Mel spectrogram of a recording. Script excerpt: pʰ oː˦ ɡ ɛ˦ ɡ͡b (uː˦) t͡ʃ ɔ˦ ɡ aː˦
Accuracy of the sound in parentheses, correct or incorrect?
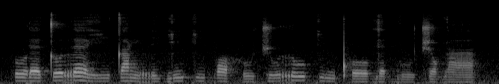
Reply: incorrect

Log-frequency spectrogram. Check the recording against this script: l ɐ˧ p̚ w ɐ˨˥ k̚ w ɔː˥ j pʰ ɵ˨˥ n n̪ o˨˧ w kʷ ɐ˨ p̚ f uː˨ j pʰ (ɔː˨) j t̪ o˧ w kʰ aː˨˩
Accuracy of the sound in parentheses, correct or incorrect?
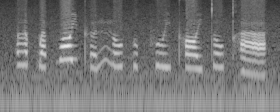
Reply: correct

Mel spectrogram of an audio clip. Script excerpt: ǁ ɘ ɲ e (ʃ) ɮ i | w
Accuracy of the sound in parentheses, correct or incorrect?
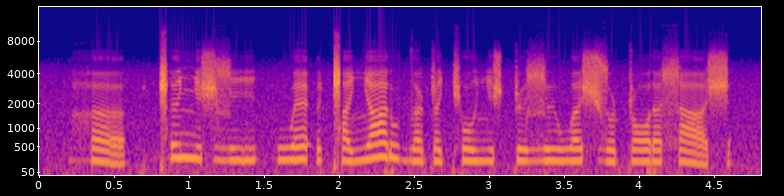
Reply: correct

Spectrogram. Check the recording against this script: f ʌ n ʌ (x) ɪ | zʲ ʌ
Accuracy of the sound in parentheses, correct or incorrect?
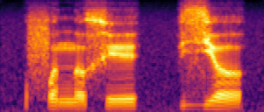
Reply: correct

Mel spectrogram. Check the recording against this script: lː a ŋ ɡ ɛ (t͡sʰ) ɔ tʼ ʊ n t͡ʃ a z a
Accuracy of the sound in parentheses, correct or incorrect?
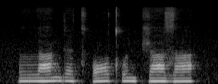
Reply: incorrect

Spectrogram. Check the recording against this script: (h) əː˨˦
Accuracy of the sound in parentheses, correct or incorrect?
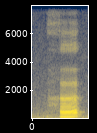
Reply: correct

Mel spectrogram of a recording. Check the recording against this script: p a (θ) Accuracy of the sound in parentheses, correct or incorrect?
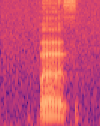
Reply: correct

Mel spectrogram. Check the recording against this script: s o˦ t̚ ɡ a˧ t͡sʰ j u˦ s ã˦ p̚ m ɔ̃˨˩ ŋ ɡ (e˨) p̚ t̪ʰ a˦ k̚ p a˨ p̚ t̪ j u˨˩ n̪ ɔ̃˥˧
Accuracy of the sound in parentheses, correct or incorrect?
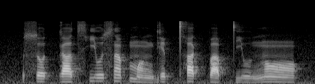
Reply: incorrect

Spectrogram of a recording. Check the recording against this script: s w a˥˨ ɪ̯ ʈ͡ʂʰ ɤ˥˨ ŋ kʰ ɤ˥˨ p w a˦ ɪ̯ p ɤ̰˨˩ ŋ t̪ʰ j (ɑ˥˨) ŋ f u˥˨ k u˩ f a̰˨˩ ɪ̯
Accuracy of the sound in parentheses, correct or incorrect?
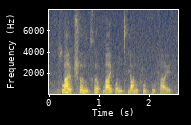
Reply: correct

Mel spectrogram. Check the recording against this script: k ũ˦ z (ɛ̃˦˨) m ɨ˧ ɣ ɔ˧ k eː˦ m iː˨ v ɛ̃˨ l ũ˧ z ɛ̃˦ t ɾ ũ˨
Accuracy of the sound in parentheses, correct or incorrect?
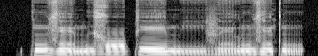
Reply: correct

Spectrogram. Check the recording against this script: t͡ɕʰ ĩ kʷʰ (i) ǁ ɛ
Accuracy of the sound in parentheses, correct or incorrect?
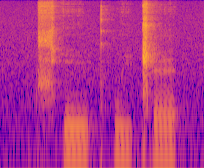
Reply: correct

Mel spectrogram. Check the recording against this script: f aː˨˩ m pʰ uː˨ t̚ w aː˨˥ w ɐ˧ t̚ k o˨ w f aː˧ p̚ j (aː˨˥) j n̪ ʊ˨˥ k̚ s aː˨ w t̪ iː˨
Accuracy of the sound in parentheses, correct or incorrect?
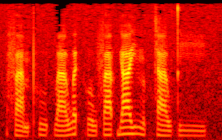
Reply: incorrect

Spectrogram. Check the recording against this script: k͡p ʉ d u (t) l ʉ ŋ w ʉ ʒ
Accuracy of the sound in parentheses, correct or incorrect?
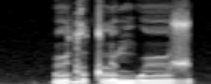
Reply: correct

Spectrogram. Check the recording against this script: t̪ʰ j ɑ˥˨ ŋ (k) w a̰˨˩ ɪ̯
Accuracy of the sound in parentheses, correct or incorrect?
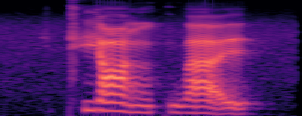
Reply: correct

